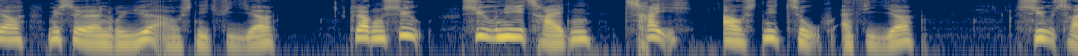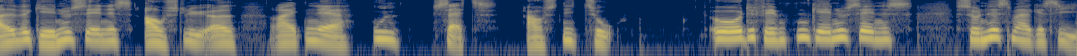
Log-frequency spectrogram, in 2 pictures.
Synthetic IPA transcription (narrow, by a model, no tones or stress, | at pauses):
ɐmesœːɐnʁyːəʔɑ̈ʊsnid̥fiːɐ | kʰlɒ̽ɡ̥n̩syʊ̰ | syʊ̰nḭːt͡sʰʁad̥n̩ | t͡sʰʁɛ̰ː | ʔɑ̈ʊsnid̥̚t͡sʰo̝̰ːæfiːɐ | syʊ̰t͡sʰʁað̞ˠʋəɡ̥enusen̰əsʔɑ̈ʊslø̰ːɐð̞ˠ | ʁad̥n̩æɐ | uðˠ | sæd̥ | ʔɑ̈ʊsnid̥̚t͡sʰo̝̰ː | ʔɔ̽ːd̥əfemd̥n̩ɡ̥enusen̰əsː | ɔ̽nhe̝ðˠsmɑɡ̥æsḭː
